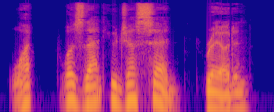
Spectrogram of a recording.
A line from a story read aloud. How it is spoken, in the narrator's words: Galladin finally asked in a quiet voice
